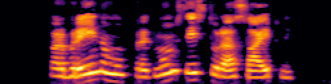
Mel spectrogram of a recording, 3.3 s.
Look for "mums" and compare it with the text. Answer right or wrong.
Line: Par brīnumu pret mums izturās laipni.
right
